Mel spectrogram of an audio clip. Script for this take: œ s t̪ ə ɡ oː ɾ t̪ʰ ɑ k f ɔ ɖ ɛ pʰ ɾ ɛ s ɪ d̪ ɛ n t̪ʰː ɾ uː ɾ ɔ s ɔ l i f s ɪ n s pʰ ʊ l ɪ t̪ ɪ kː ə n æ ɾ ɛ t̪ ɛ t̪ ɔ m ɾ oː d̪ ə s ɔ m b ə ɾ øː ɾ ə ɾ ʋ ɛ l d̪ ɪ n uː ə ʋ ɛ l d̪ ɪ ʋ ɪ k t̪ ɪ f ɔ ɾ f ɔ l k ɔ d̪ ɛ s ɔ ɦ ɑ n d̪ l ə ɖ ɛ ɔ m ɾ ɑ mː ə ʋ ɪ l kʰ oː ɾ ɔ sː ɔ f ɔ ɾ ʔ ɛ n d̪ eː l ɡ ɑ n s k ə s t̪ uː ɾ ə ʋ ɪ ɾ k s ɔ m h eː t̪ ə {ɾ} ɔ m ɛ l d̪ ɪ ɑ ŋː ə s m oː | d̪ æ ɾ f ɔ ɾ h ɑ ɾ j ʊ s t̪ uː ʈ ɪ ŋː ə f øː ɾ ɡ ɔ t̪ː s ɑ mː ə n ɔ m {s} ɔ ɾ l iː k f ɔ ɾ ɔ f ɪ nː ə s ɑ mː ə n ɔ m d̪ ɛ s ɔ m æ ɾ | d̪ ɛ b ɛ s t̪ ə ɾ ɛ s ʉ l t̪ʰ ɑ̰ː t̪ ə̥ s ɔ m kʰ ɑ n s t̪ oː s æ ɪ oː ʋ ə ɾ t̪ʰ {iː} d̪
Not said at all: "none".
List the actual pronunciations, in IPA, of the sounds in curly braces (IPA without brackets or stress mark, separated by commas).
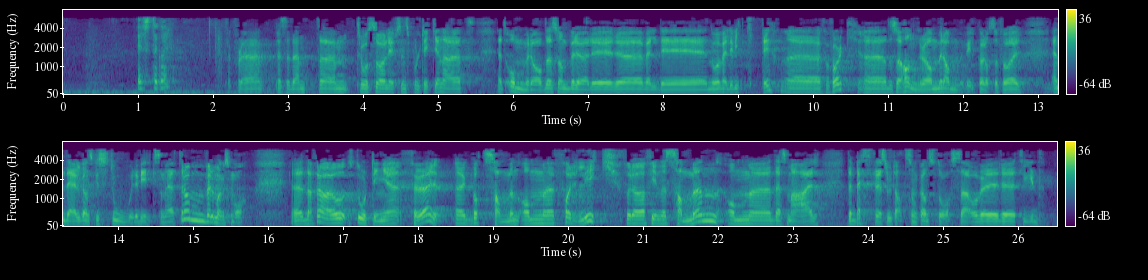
ɾ, f, iː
